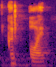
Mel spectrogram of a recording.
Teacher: If you clearly pause between the two words, GD comma, slash B slash. Now assimilation does not happen. You hear a clear D sound. Why? Post lexical rules need connected speech.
